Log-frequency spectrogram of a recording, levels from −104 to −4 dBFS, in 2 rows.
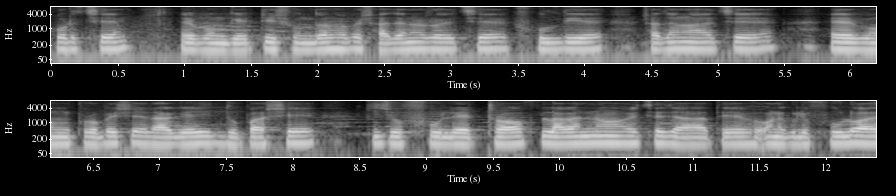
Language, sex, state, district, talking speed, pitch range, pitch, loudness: Bengali, male, West Bengal, Malda, 120 wpm, 130-140 Hz, 135 Hz, -26 LUFS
